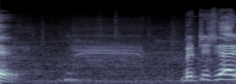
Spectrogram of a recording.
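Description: A group of children's voices reciting in unison on one level note breaks off at the start and begins again near the end. In the pause between, a faint raspy bird call sounds.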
